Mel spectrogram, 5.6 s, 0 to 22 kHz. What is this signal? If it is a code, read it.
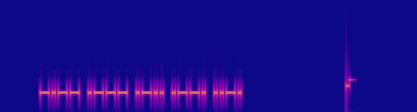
Morse code, heard as a keyed tone, about 30 wpm, 700 Hz. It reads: YJLPF
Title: Code Groups - 5 Letters - 30wpm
